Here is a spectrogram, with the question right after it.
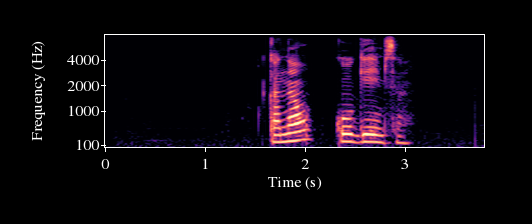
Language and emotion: Russian, neutral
